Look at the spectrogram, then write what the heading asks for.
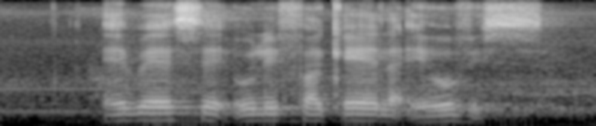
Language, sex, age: Zulu, male, 25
